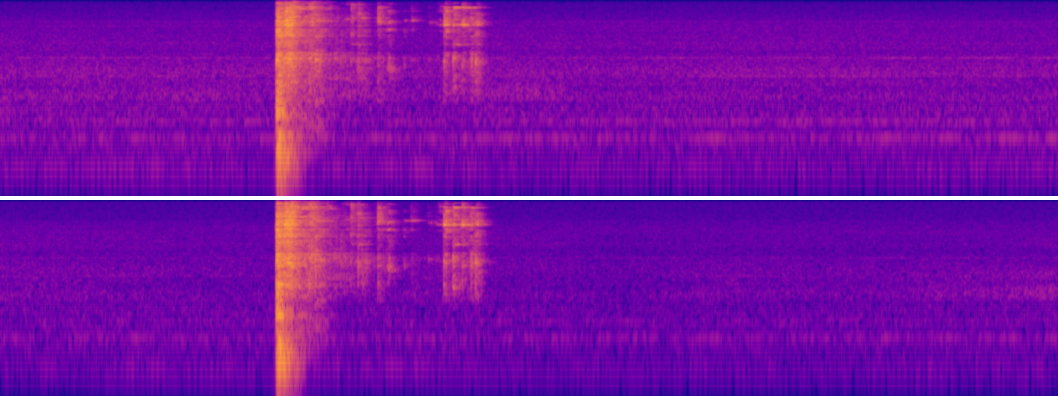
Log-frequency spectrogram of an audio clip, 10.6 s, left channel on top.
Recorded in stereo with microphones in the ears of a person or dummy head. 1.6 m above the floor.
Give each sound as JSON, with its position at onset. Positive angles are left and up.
{"t": 2.8, "sound": "breaking glass", "side_deg": -5, "distance_m": 2.5}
